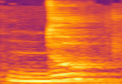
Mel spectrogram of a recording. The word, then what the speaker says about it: d'où: Você percebeu que tem diferença entre o U de tu e de d'où? Então para dizer de onde, a gente tem d'où, que é exatamente o mesmo som do U no português.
